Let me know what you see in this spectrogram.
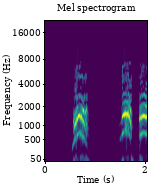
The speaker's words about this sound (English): It's me, your friend Parrot. Hello.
